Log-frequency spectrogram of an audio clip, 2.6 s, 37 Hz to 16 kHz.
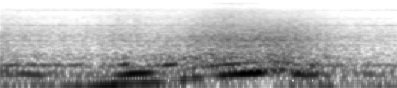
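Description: A 1978 Mercury Z-7 outboard engine runs and revs under throttle, a loud, close mid-pitched motor drone swelling twice to higher revs before easing off, with no talk over it.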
